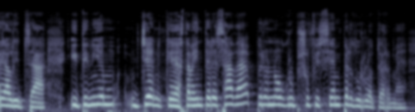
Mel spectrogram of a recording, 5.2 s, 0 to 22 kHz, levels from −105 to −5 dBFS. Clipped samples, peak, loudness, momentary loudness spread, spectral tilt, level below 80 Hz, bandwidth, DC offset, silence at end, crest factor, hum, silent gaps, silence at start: under 0.1%; -16 dBFS; -34 LUFS; 8 LU; -6 dB/octave; -54 dBFS; 14.5 kHz; under 0.1%; 0.1 s; 18 dB; none; none; 0 s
